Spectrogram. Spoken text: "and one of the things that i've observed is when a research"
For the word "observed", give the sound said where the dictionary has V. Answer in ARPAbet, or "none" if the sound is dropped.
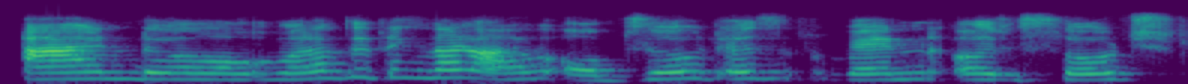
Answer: V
